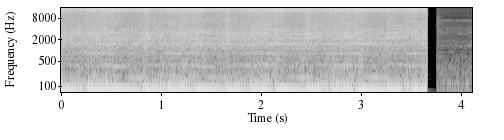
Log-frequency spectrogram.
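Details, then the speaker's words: GM 3.0-litre four-cylinder engine on a 35 kW Briggs and Stratton generator idling low and lumpy, stumbling about four times a second like a missing cylinder; rough only at cold start, smooth after restart; later traced to the computer control panel board. "so you can see from the video that it's running really rough on idle and the thing about it is uh it's interesting it's it's when it starts up it's very rough and i think it's when it's cold that's the problem"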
